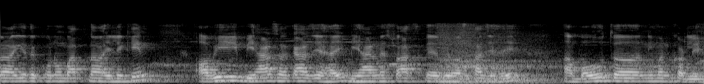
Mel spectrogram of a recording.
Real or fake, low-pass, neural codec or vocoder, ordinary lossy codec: real; none; none; none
